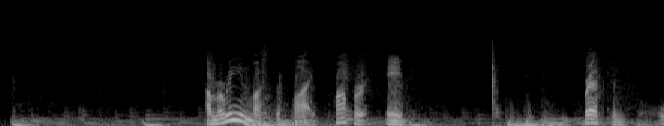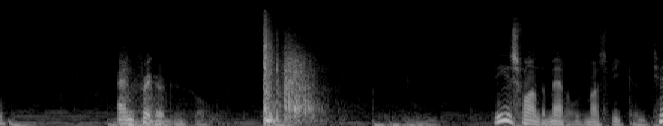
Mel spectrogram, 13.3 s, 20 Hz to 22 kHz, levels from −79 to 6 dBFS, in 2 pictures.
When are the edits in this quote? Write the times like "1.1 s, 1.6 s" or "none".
1.4 s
